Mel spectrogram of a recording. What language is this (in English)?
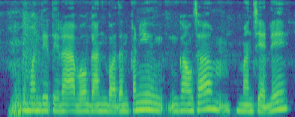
Nepali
